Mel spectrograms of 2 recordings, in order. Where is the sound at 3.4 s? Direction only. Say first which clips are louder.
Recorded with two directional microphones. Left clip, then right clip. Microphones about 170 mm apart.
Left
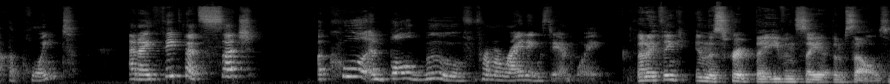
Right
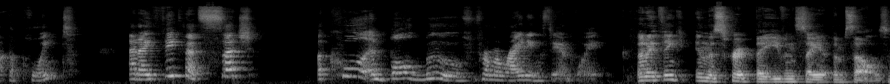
Left 7 dB; 15° left (ahead or behind).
